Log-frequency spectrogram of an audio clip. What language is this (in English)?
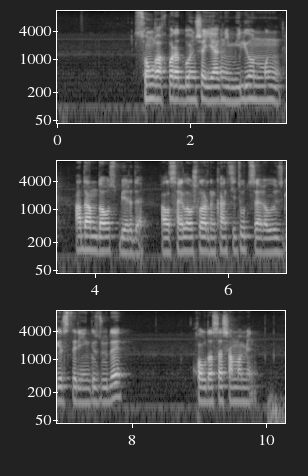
Kazakh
